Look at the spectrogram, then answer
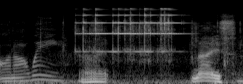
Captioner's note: bell ringing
